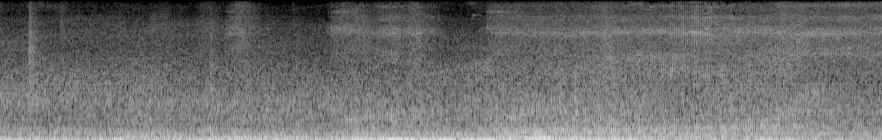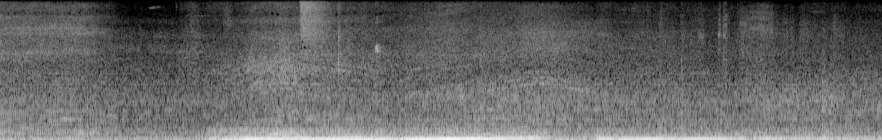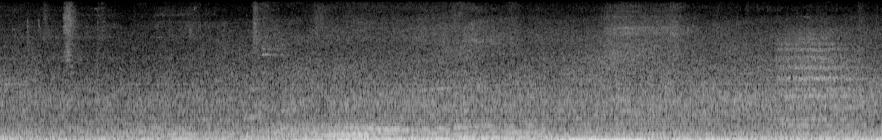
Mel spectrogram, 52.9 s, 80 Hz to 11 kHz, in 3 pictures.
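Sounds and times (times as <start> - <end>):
street traffic: 0.0 - 52.9
air-brake hiss: 23.6 - 24.3, 32.1 - 33.8, 36.4 - 37.2.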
